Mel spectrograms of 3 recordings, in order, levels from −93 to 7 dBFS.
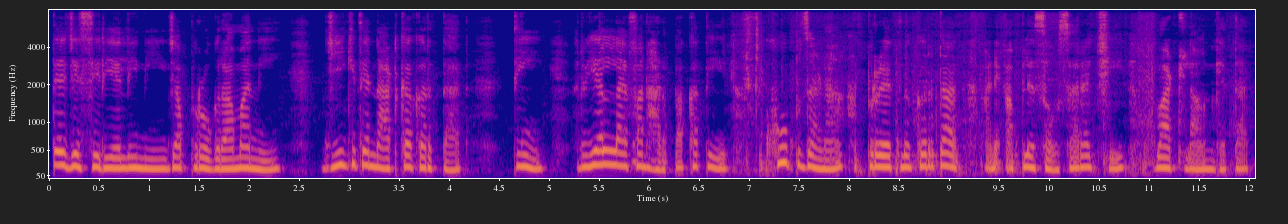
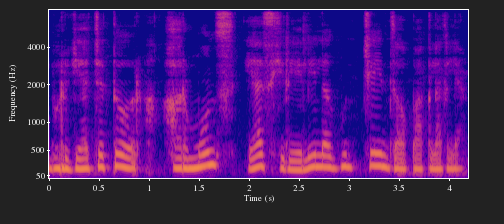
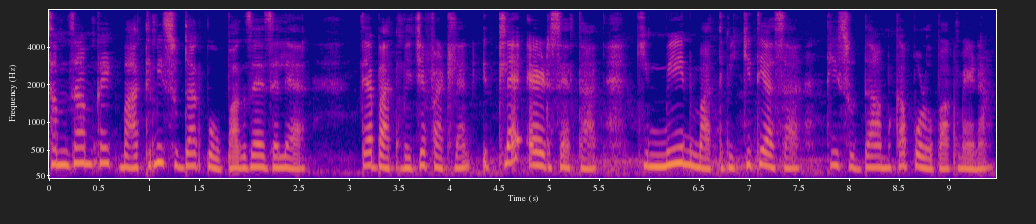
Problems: continuous background conversations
